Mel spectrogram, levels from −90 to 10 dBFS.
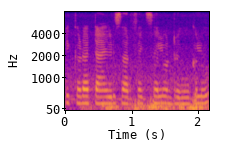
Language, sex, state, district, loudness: Telugu, female, Andhra Pradesh, Visakhapatnam, -17 LUFS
